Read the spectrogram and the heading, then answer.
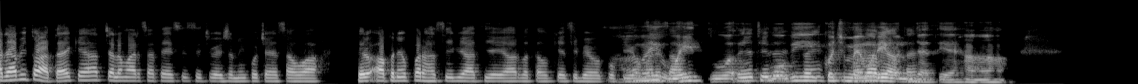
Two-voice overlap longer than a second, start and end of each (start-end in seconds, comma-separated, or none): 6.2-9.3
